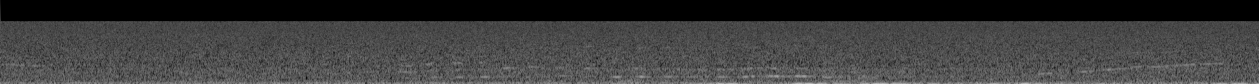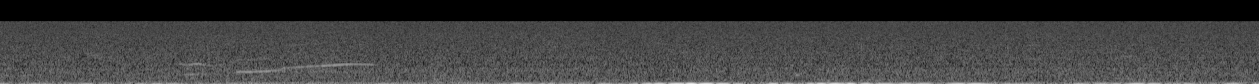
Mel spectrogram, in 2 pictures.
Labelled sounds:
11.7	12.3	humpback whale, 0.86 to 1.0 kHz
14.4	14.7	humpback whale, 0.86 to 1.1 kHz
15.4	16.3	humpback whale, 0.80 to 0.99 kHz

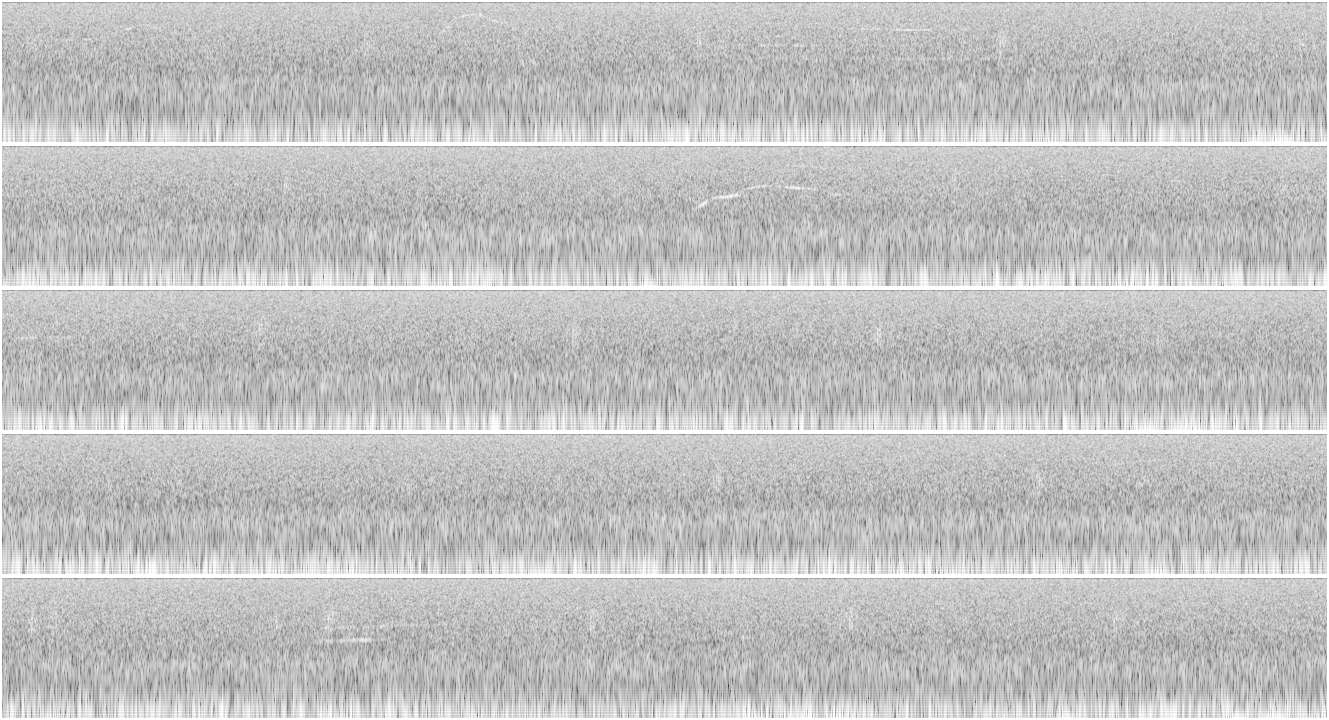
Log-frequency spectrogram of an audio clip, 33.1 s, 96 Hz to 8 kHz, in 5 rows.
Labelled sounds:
4.4	4.7	killer whale, Bigg's (transient), 3.2 to 3.4 kHz
10.1	10.7	killer whale, Bigg's (transient), 1.2 to 2.3 kHz
28.1	28.4	killer whale, Bigg's (transient), 1.1 to 1.2 kHz

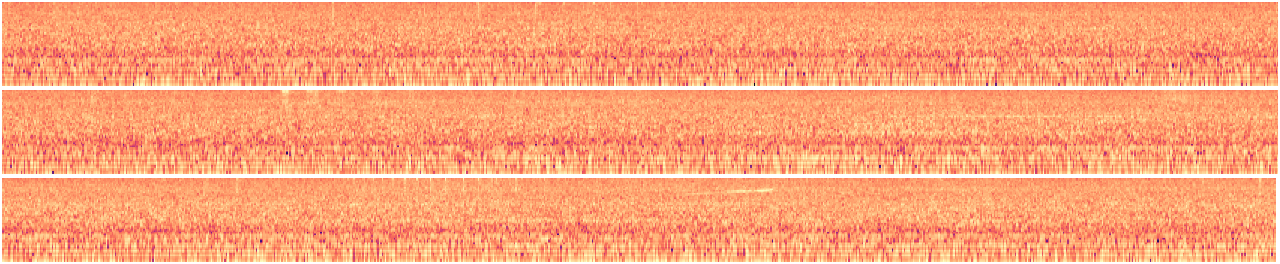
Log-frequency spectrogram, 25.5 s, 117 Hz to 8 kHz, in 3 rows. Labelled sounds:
21.8	22.2	killer whale, southern resident, 3.9 to 4.5 kHz

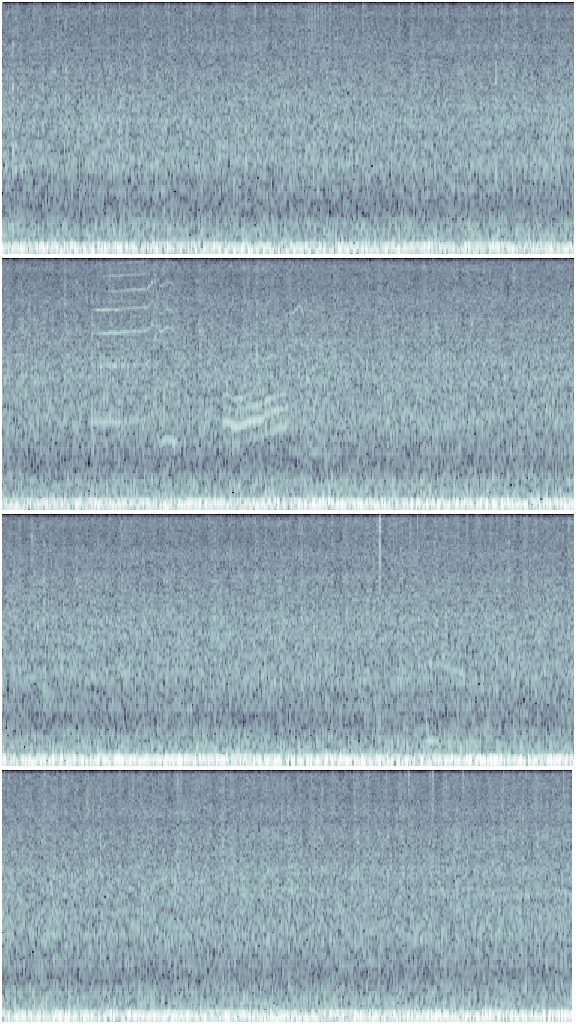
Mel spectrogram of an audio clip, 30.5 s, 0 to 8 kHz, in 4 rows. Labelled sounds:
8.8	9.6	killer whale, southern resident, 3.1 to 8.0 kHz

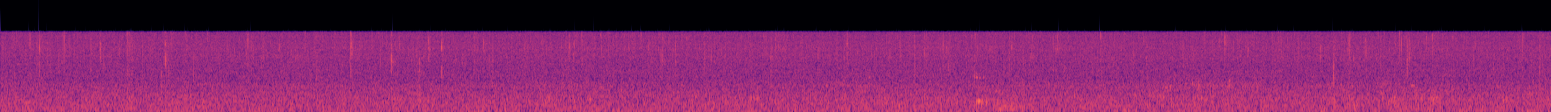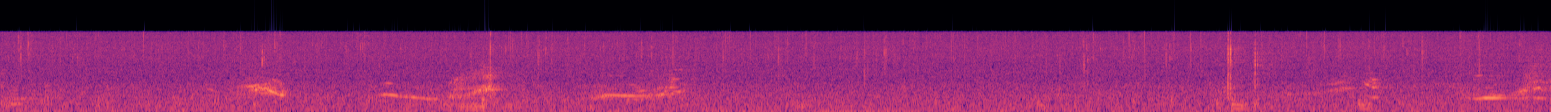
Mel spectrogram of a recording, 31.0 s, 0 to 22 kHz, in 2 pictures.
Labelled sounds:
17.9	18.3	humpback whale, 0.78 to 1.1 kHz

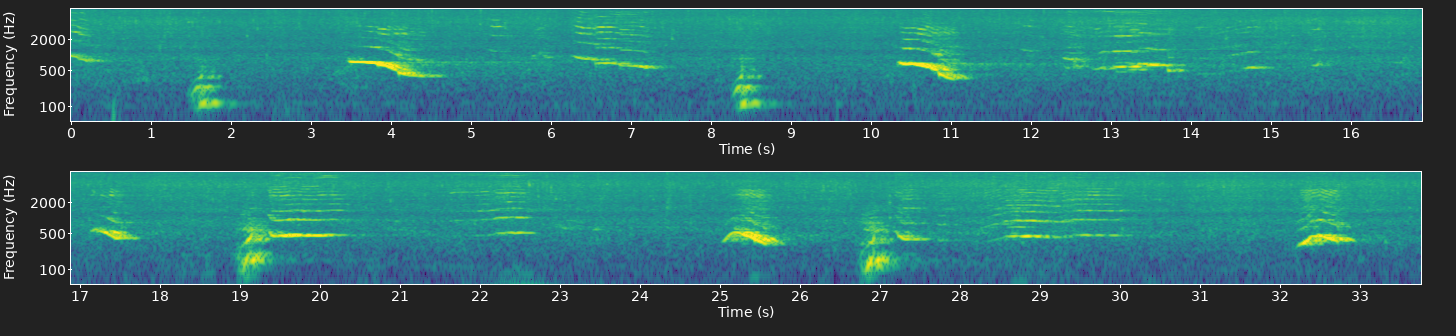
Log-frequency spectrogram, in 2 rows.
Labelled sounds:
3.4	4.5	humpback whale, 0.78 to 3.0 kHz
5.2	7.3	humpback whale, 0.78 to 7.0 kHz
10.4	11.0	humpback whale, 0.91 to 3.5 kHz
11.9	13.7	humpback whale, 0.78 to 7.8 kHz
14.5	14.9	humpback whale, 0.94 to 1.2 kHz
17.2	17.7	humpback whale, 0.78 to 1.2 kHz
19.3	20.4	humpback whale, 0.81 to 6.7 kHz
21.6	22.7	humpback whale, 0.91 to 7.1 kHz
25.1	25.5	humpback whale, 0.81 to 3.6 kHz
27.3	27.6	humpback whale, 1.5 to 1.6 kHz
28.5	30.0	humpback whale, 0.78 to 3.8 kHz
32.3	32.9	humpback whale, 0.78 to 3.7 kHz

